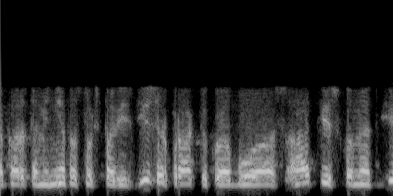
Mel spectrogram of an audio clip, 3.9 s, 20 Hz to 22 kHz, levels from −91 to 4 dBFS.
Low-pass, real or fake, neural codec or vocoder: 3.6 kHz; fake; vocoder, 44.1 kHz, 80 mel bands, Vocos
